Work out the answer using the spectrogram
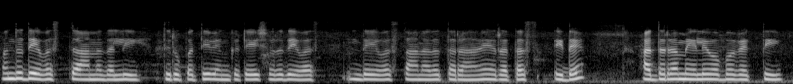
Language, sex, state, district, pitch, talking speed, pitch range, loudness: Kannada, female, Karnataka, Bidar, 230 Hz, 105 wpm, 225-240 Hz, -18 LUFS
